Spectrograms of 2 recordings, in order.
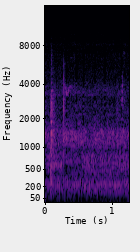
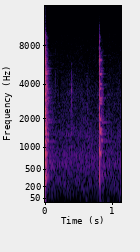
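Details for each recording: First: BSA A65 converted to 750: sharp metallic clicks as the throttle slides snap shut, with no click at full twistgrip, so the slides don't reach full open due to poor cable adjustment, causing lost power. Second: BSA A65 after throttle cable adjustment, throttle now opening fully so the slides top out: a single crisp click as the slides close, with no staggered clicks. Twin carburettor slides synchronized.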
